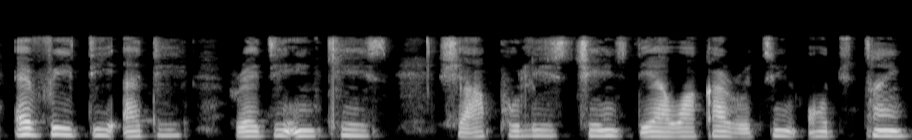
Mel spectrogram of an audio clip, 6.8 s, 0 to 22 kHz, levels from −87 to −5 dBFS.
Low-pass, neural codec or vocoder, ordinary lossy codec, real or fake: 7.2 kHz; none; none; real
